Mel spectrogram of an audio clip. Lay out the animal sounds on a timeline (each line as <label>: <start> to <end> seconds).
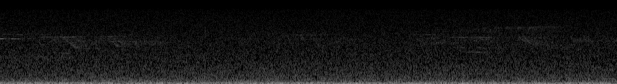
White-throated Sparrow (Zonotrichia albicollis): 0.0 to 0.9 seconds
Veery (Catharus fuscescens): 0.4 to 1.5 seconds
Black-throated Blue Warbler (Setophaga caerulescens): 4.5 to 5.7 seconds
